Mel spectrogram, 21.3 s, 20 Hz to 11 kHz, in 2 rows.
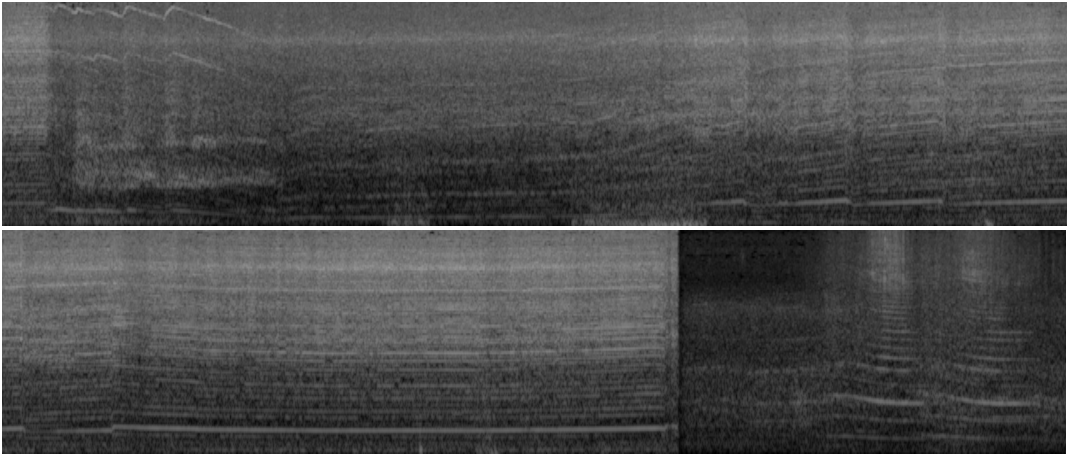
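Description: A Haas Formula 1 car screams at high revs through gear changes in a race, its pitch stepping up and down in a steady, continuous whine heard from a distance, with a brief cut to a quieter scene near the end.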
